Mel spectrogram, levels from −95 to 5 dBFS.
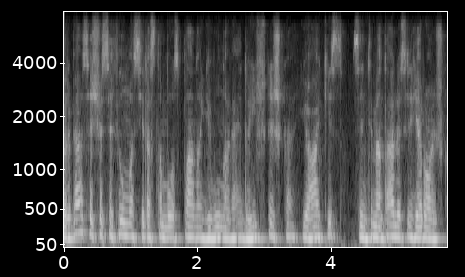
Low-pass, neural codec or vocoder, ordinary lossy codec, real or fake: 7.2 kHz; none; Opus, 16 kbps; real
